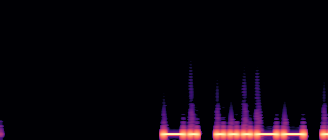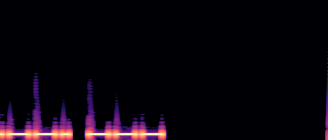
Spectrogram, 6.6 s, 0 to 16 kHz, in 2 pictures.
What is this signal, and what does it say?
Morse code, heard as a keyed tone, about 18 wpm, 700 Hz. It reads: N3PO
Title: Speed Racing - USA 1x2 Call Signs 15wpm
